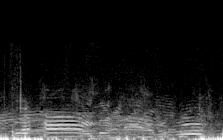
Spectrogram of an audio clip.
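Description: Several voices shouting and calling over one another from the sideline of a rugby league match, with no clear words.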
